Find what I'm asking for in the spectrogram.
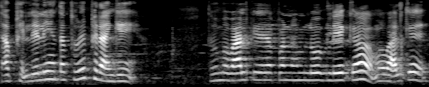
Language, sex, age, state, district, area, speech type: Hindi, female, 30-45, Bihar, Vaishali, rural, spontaneous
